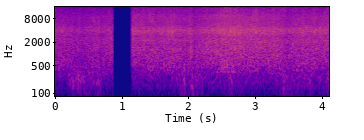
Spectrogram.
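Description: Steady rush of wind on the microphone over choppy water washing below, broken by a brief dropout about a second in.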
